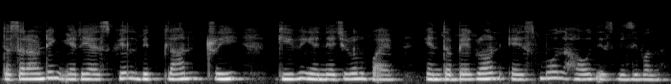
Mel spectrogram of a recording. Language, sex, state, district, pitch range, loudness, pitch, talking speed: English, female, Arunachal Pradesh, Lower Dibang Valley, 235-255 Hz, -14 LUFS, 245 Hz, 170 wpm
